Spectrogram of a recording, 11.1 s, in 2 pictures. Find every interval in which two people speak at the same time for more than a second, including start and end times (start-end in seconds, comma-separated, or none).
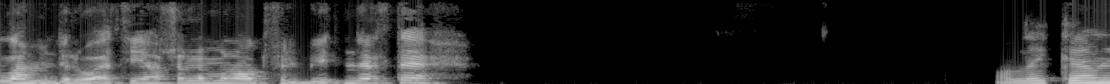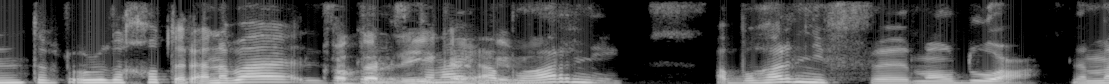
7.2-8.5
